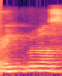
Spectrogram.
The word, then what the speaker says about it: vínculos: Acuérdense que vínculos, acento en la I, por favor, los vínculos socialmente aceptables,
